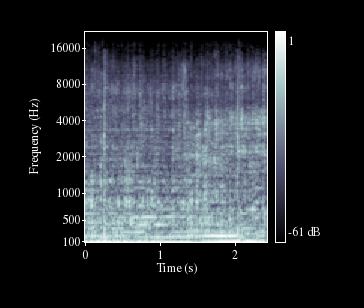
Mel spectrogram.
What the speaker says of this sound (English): I'm running it through this canister filter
